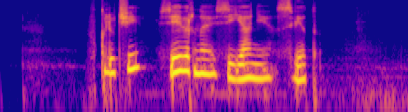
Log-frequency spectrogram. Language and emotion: Russian, sad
